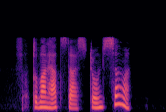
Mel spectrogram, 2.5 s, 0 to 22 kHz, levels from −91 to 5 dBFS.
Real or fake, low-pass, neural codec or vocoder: fake; 5.4 kHz; codec, 16 kHz, 0.5 kbps, FunCodec, trained on LibriTTS, 25 frames a second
